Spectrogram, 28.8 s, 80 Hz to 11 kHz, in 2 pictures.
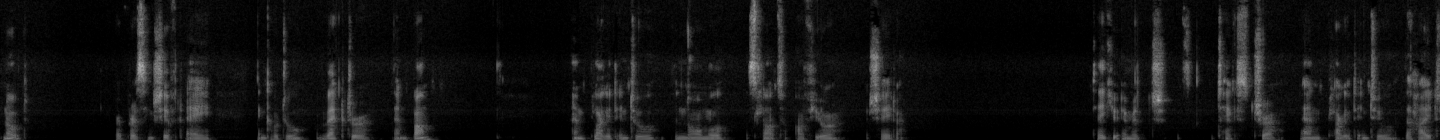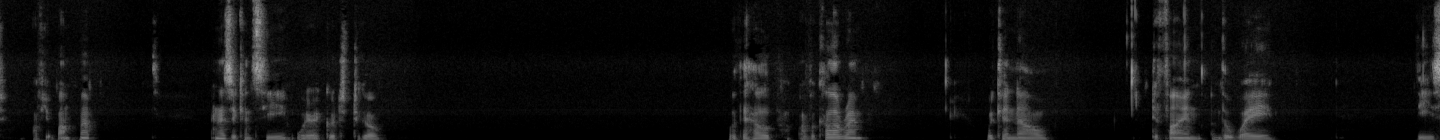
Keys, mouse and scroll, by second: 0.9-6.3 drag, 6.6-9.1 drag, 13.9 click, 20.3-21.2 scroll up 4, 22.1 click, 22.9 click, 25.1-28.8 drag.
